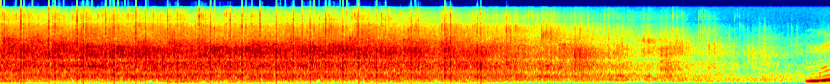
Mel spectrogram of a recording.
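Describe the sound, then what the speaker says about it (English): Audience applause at a school spelling bee, a dense, steady burst of many hands clapping that stays loud for most of the stretch and then tapers off near the end. "Give these guys a round of applause."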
